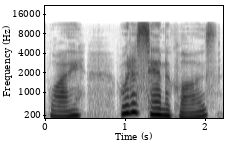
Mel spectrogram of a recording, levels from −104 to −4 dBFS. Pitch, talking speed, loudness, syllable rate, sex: 195 Hz, 135 wpm, -16 LUFS, 3.7 syllables/s, female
